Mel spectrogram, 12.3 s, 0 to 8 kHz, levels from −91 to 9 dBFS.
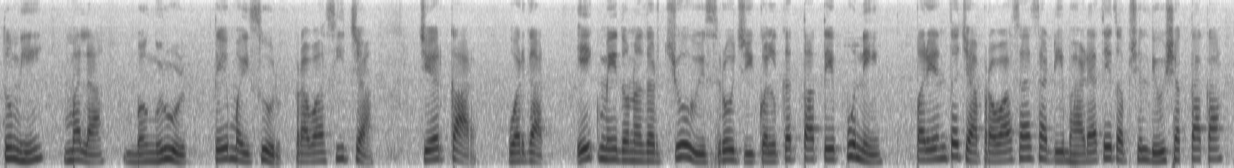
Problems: constant background noise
